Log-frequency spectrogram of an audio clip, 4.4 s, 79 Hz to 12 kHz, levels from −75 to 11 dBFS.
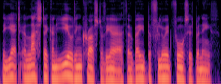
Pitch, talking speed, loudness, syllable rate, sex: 105 Hz, 190 wpm, -16 LUFS, 4.6 syllables/s, male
